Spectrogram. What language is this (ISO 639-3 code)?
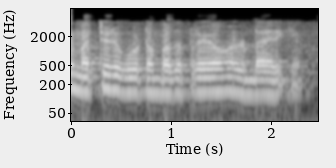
mal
